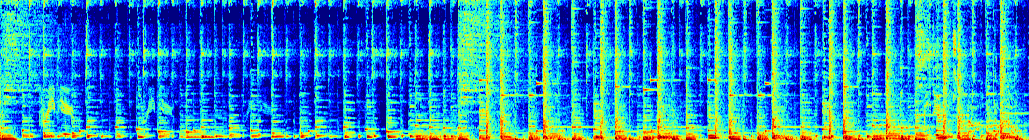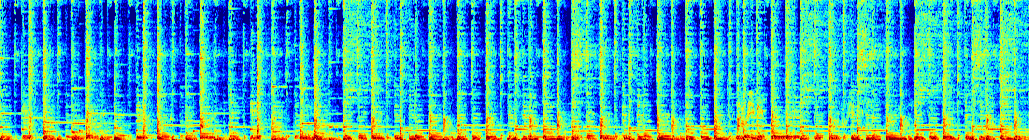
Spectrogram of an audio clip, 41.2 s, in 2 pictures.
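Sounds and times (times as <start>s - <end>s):
easy fun music loop: 0.0s - 41.1s.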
